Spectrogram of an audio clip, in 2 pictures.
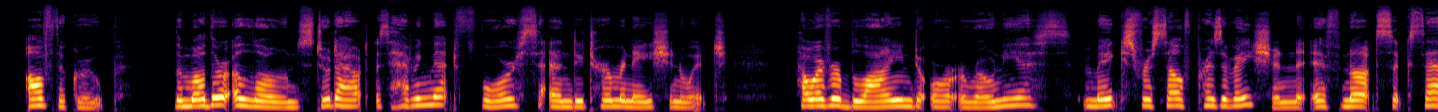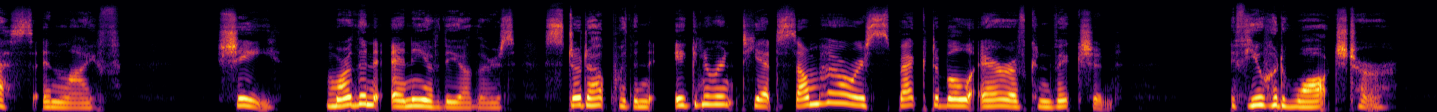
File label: Classic Fiction American Accents singing descriptive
